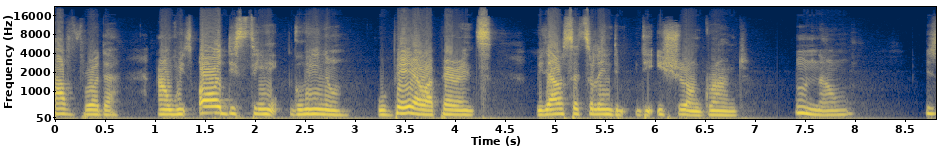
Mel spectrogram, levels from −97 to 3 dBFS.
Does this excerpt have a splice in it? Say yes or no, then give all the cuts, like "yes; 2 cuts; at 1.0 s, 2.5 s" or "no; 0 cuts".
no; 0 cuts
